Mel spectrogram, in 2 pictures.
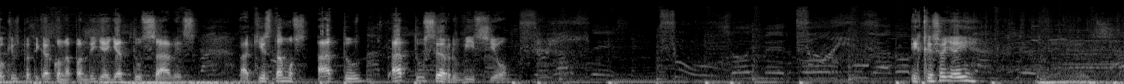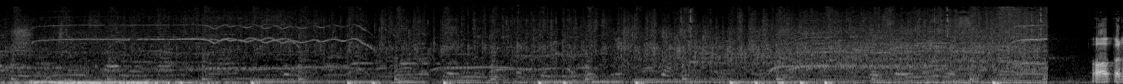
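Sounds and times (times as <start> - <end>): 
speech: 0.0 - 5.6, 9.1 - 10.5, 22.2 - 22.4
wavering whistle-like tone: 10.3 - 15.1
rowdy crowd shouting: 10.4 - 17.2, 18.8 - 21.7.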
